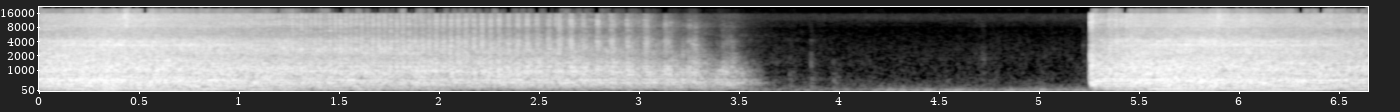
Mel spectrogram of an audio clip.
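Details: Vacuum motor tested with grill on: steady motor whine with fast light clicking riding on it before winding down and restarting; clicking source unclear, unsure if it is a problem.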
